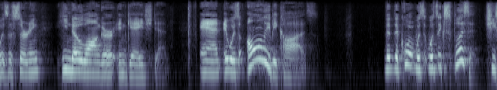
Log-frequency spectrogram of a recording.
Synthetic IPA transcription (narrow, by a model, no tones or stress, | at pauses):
wʌzɨsɜ˞ɾɪ̃ŋ | inoʊlɔ̃ŋɡə˞ʔɨ̃nɡeɪd͡ʒdɪ̰̃n | ɨ̃nɨt̚wʌzõʊ̃nlibɨkʰʌ̰z̥ | ðɨðɨkʰɔɹt̚wʌzwʌzɨksplɪsɨ̰t̚ʃi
